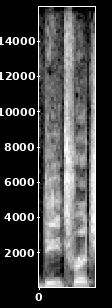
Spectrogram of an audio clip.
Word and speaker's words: Dietrich: It's pronounced dietrich. I knew I said it wrong.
